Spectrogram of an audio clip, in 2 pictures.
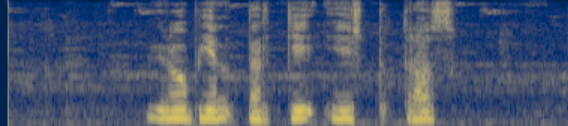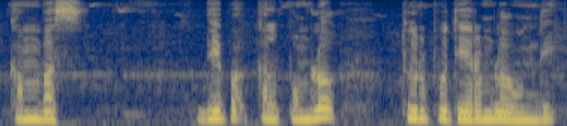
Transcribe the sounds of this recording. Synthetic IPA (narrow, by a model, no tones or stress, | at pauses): juːɾoːpijɐnʈɐɾkiːʔiːsʈt̪ɾaːs | kɐmbɐs | d̪iːpɐkɐlpɐmlo̞ː | t̪uːɾput̪iːɾɐmlo̞ːund̪i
